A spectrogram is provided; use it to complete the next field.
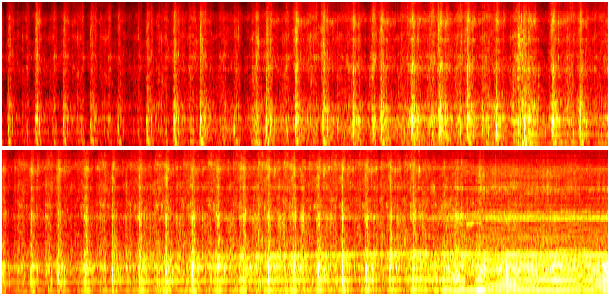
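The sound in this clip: An engine idles with a rapid, rhythmic pulsing, then revs up as its pitch climbs steadily and the sound grows louder toward the end.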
